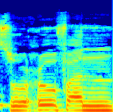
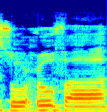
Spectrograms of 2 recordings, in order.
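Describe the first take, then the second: First: The word ends with an -an sound. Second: The word ends with a long -a sound. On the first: The reader carries on without stopping. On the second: The reader stops on this word.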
